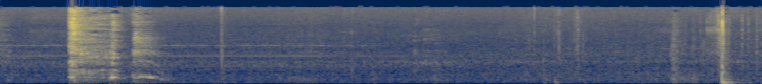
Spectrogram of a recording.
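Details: Infant sneezing: a short burst of small explosive sneezes, then quiet room noise with a few faint clicks.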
